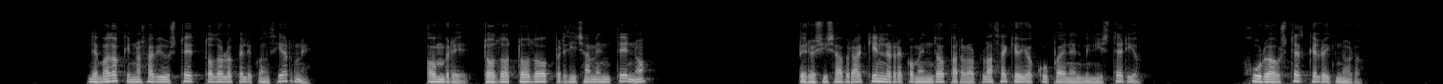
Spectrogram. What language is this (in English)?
Spanish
